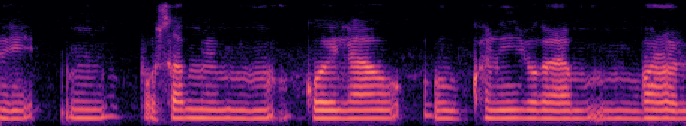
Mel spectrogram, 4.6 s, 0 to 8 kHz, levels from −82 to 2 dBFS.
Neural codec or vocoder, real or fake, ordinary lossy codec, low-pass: vocoder, 22.05 kHz, 80 mel bands, HiFi-GAN; fake; Opus, 32 kbps; 7.2 kHz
